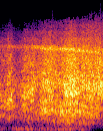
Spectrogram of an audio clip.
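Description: Aircraft engine noise roars overhead on Guam amid a military buildup. It is a steady, loud, continuous drone with no voices or breaks.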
